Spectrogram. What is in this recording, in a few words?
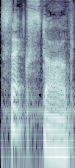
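"sex starved", British English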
